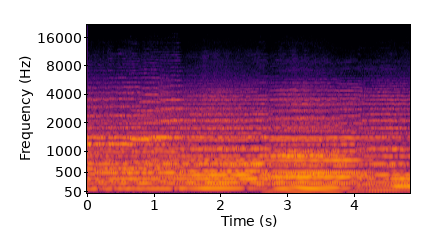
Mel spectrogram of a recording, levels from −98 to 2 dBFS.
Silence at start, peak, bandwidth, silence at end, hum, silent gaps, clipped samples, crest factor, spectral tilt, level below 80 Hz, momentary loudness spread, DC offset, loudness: 0 s; -10 dBFS; 7.2 kHz; 0 s; none; none; under 0.1%; 14 dB; -8 dB/octave; -44 dBFS; 6 LU; under 0.1%; -23 LUFS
